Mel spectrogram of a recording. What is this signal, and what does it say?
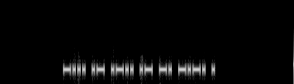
Morse code, heard as a keyed tone, about 53 wpm, 700 Hz. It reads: BALANCE
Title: Sentences from Top 900 Words - New Word Drill - 50wpm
